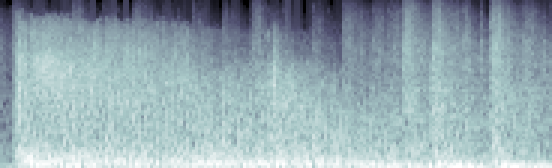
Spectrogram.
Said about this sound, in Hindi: इसके बाद ये टैंक जलता रहा और फिर हुआ ऐसा धमाका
